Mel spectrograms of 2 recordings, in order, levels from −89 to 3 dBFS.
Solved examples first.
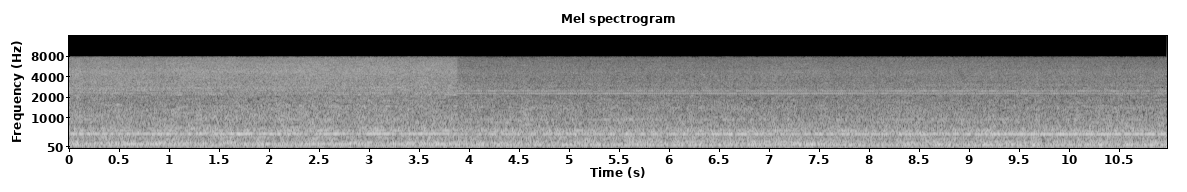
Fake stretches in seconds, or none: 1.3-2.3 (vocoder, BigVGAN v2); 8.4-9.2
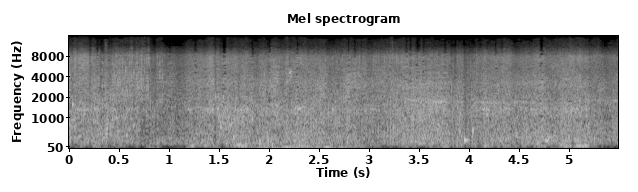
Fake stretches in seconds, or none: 0.0-1.7 (vocoder, BigVGAN v2); 3.1-3.8

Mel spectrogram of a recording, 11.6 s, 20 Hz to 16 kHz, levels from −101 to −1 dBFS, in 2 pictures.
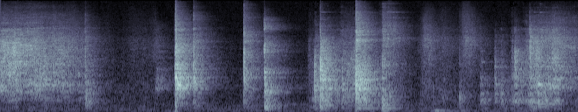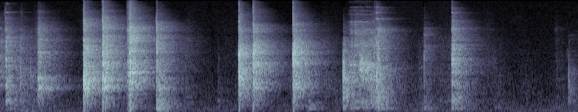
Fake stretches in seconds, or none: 4.2-5.6 (vocoder, BigVGAN v2); 6.3-8.2; 9.3-10.3

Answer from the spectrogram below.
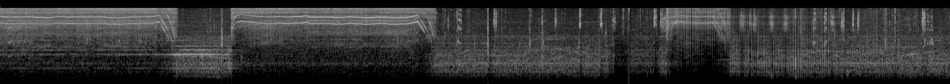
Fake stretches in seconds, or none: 6.7-8.4 (vocoder, BigVGAN v2)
